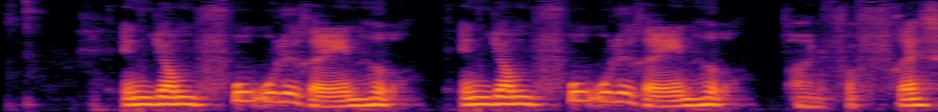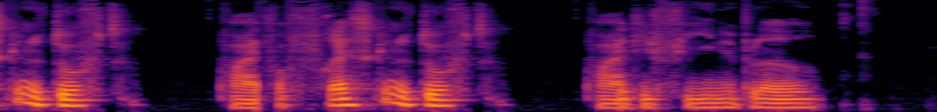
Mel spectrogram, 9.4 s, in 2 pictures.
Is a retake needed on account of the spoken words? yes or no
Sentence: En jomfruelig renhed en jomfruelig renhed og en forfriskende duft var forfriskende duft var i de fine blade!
no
